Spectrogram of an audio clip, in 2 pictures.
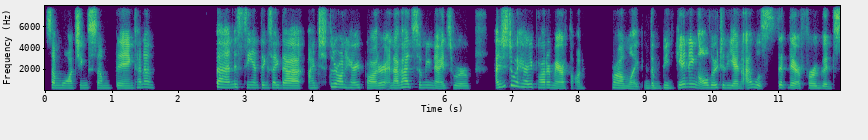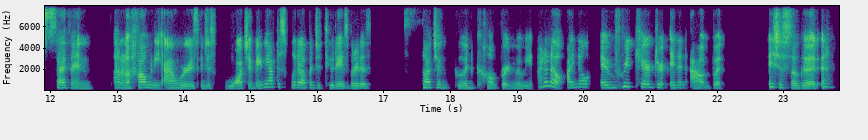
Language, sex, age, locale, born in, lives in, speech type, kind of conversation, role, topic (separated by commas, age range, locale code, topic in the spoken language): English, female, 18-19, en-US, India, United States, conversation, unstructured, none, Which movie scenes do you rewatch for comfort or inspiration, and what makes them special to you?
